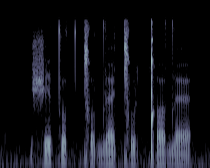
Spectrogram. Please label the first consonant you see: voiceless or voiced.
voiceless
